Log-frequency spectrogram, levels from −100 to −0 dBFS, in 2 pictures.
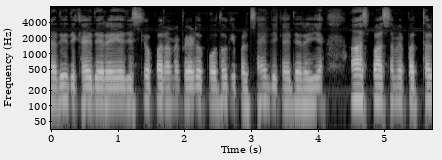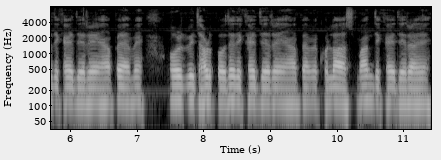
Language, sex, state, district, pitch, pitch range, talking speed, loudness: Hindi, male, Chhattisgarh, Raigarh, 115 Hz, 110-120 Hz, 220 wpm, -34 LUFS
